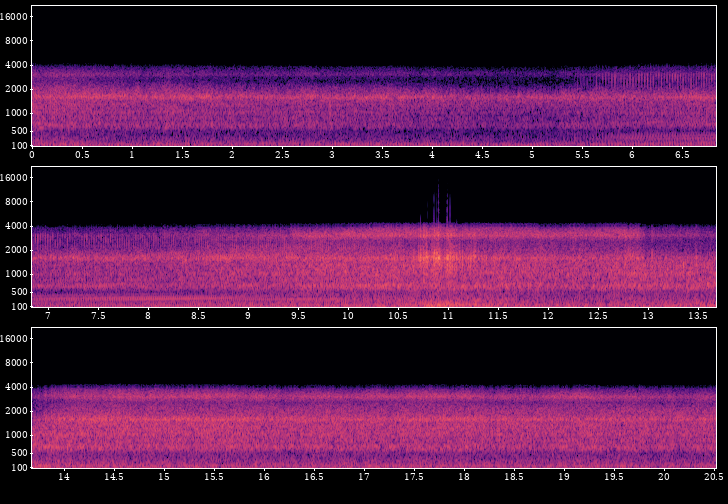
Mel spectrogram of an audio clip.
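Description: A vehicle's engine hums steadily as it drives along the road.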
